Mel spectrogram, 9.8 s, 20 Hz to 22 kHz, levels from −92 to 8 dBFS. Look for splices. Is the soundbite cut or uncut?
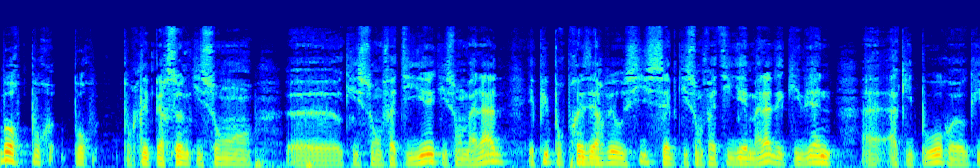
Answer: uncut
